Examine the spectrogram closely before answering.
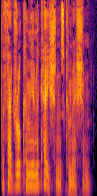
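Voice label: "federal communications commission", British English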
